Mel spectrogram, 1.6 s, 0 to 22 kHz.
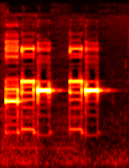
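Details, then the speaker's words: Philips Trilogy100 ventilator high-priority alarm: three quick high beeps followed by two, with the audio pause button flashing red. "that's three beeps followed by two beeps at the same time that the alarm sounds the audio pause button on the front of the ventilator flashes red"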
